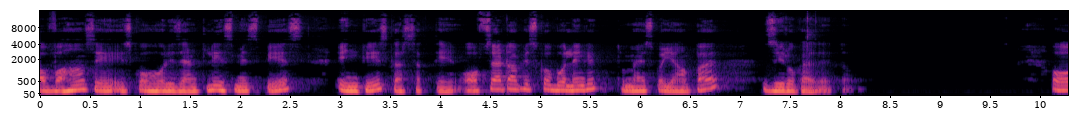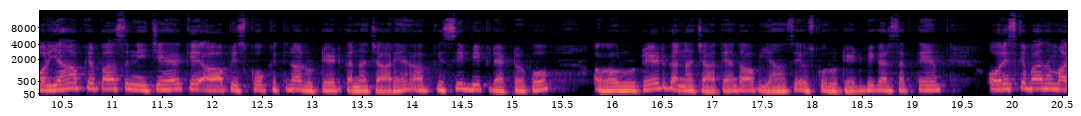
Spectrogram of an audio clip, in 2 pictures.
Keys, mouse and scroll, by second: 5.3-7.0 drag, 7.0 0, 7.6 Return.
